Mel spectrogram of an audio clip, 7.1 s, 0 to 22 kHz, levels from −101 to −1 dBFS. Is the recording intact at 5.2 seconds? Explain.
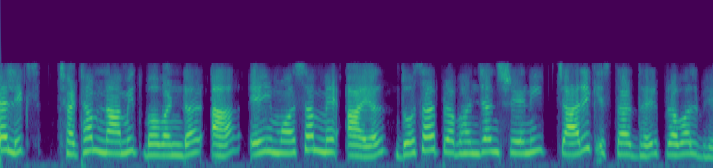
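No, at 5.2 seconds the speech carries the rough, hissy halo and smeared, underwater quality heard throughout the clip, likely Nellymoser compression. Its fixed two bits per sample leave weak bands with no bits, so they are filled with noise, pointing to roughly 22 kbps. Unlike a plain low-pass, that hiss sits below a hard 5.3 kHz ceiling.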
